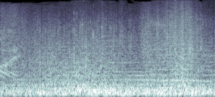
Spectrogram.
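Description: Cartoon sound effect of a continuous low rumble, like the ground shaking, with background music over it.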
